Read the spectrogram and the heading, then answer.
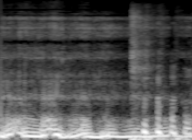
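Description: A person snoring: a loud, steady low rattling rumble that carries on throughout, shifting slightly in tone partway through, with no talking.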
